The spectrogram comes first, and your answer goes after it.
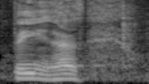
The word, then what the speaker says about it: Pinchas: Lo escriben Pinchas, lo pronunciamos Pinjas.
